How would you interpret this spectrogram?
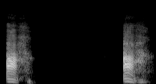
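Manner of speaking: short, sharp falling "ah"; angry tone four. Shown as a demonstration. Teacher gives an example of tone four, angry falling "ah". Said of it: "call it the angry tone".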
